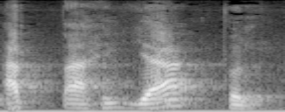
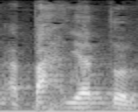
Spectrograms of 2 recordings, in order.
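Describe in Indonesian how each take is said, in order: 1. Bunyi y ditahan dan ganda. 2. Bunyi y pendek dan tunggal. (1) "ada sabdu pucuk ta, pucuk ya" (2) "bukan at-tahiyatul"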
